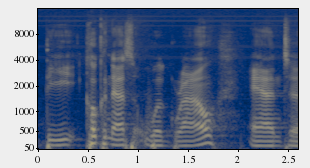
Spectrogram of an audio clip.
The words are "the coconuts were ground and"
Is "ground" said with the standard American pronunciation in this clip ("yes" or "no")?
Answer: no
